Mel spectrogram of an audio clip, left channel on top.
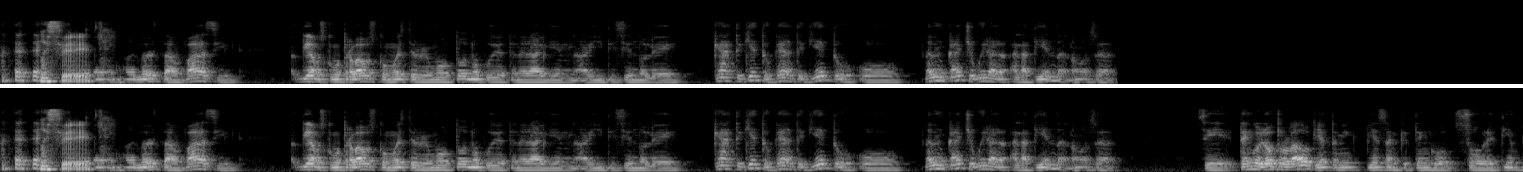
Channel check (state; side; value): drops out; left; at 11.2 s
